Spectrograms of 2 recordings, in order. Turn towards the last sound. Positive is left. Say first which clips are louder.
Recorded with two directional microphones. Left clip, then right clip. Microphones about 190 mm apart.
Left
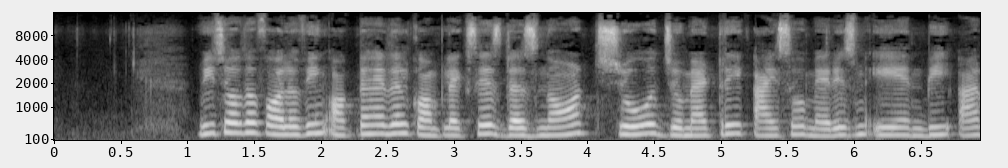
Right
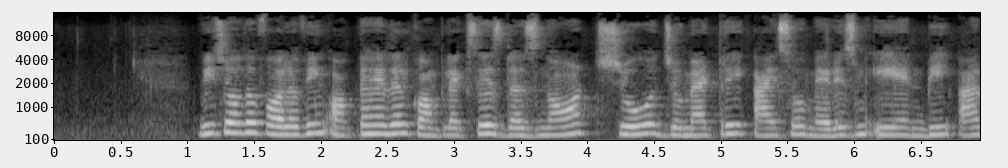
# left 6 dB
turn(degrees=45)  # may be behind; listen again after turning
